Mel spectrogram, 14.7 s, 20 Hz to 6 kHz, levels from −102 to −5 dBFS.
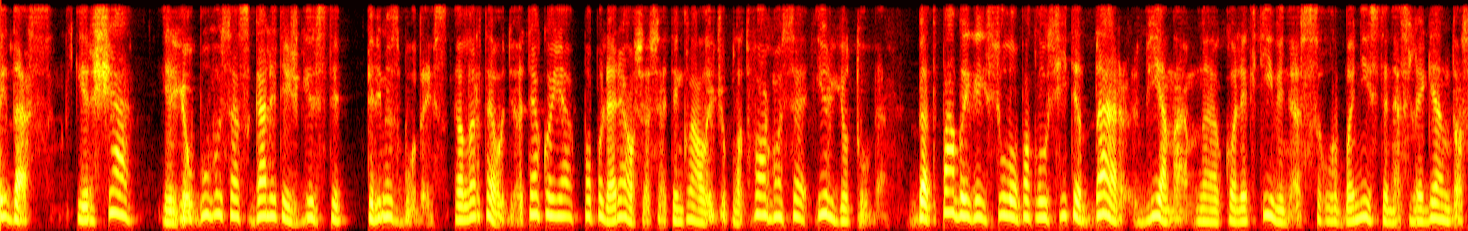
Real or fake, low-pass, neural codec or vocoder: fake; 5.4 kHz; vocoder, 22.05 kHz, 80 mel bands, HiFi-GAN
